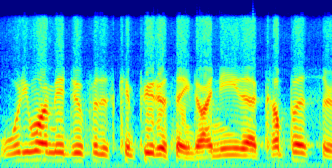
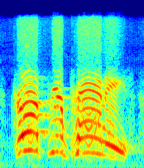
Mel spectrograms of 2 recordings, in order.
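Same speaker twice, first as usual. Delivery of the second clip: Ross Perot impression; 12 semitones higher than usual. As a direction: crow it like a brash Texas tycoon. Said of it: "as Ross Perot and say".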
